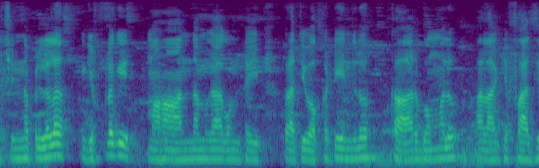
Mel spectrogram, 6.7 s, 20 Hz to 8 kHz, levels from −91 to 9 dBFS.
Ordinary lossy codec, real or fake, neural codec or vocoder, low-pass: none; real; none; none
